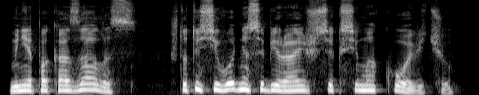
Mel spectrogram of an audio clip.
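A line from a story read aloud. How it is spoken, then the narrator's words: Hesitant, uncertain. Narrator (Russian): Жена, помолчав, сказала неуверенно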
